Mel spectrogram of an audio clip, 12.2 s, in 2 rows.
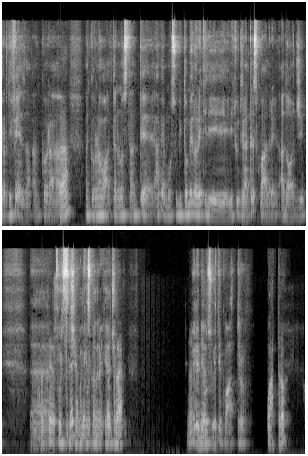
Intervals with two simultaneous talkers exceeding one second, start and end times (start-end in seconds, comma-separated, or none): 6.8-8.6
